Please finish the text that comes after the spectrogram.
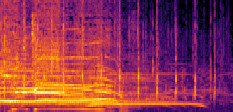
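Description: A live concert audience cheers and shouts for a singer, loud excited voices and whoops with some clapping that fade out toward the end.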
